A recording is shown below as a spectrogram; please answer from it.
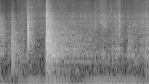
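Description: Large plastic snake-rack tub being handled and shifted: a few light knocks, then a sudden scraping rustle about two-thirds of a second in that fades over about a second.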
